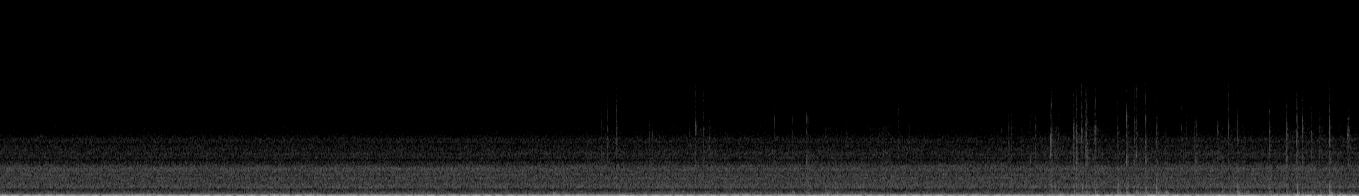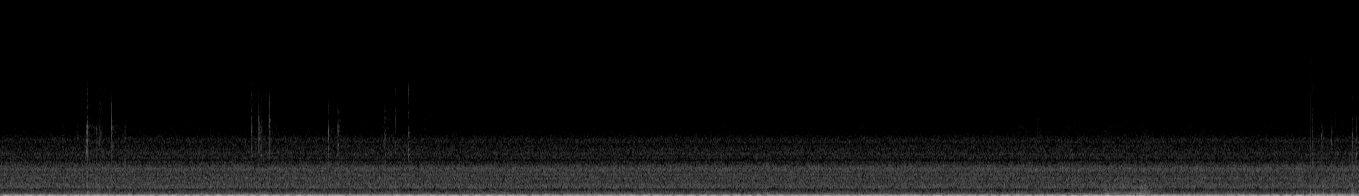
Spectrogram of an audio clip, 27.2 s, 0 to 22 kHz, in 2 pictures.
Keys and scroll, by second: 6.4 Return, 6.6-14.0 typing, 10.4 alt+BackSpace, 14.8 Tab, 14.9 Return, 16.4 Tab, 16.5 Return, 17.2 Tab, 17.9 ,, 21.6 typing, 26.8-27.1 typing.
